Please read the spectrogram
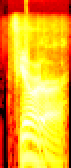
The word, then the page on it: fuehrer: American English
